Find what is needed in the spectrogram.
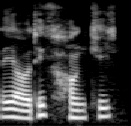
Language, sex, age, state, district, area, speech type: Assamese, male, 18-30, Assam, Dibrugarh, rural, spontaneous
